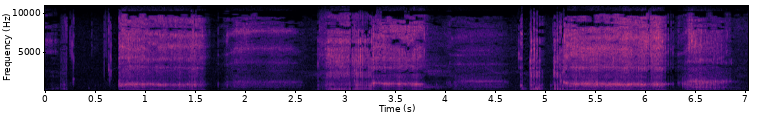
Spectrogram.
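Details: Imitated snoring: rough, rattling inhaled snores with short quiet gaps between them.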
